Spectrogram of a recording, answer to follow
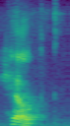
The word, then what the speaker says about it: helped: In this moment, in this case, when the verb finished with in P, in K, in SH, in CH, in GH, in TH, SS, C, or X, so you have to pronunciate just with T.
